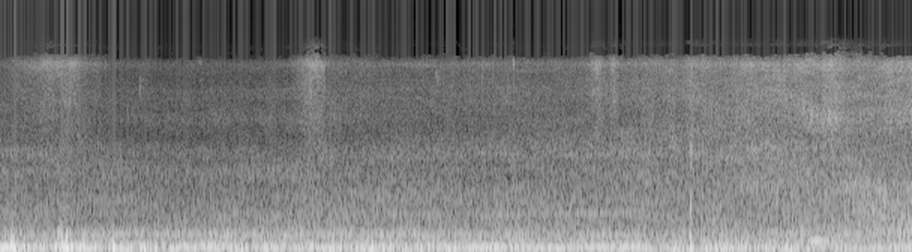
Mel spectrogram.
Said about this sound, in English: Okay, and the planes hovering over is called patrolling.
